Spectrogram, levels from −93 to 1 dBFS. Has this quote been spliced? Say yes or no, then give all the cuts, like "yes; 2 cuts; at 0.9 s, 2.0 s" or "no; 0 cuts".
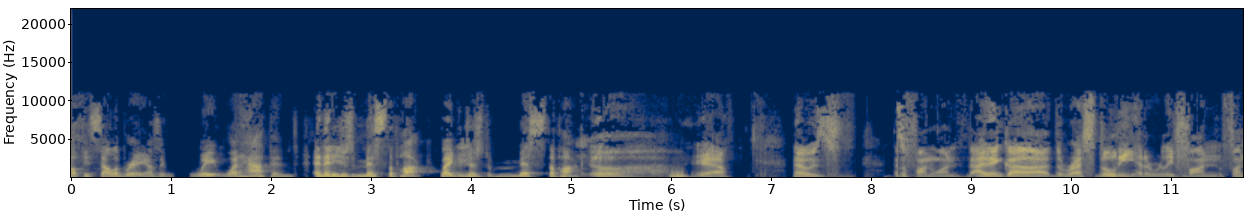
yes; 2 cuts; at 2.3 s, 8.2 s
